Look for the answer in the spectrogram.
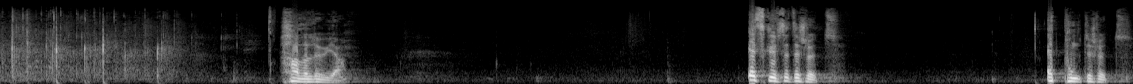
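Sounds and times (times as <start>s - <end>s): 
audience applause: 0.0s - 2.2s
speech: 2.9s - 3.6s, 7.5s - 8.5s, 10.7s - 11.3s.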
